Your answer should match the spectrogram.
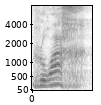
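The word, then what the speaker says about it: רוח: La palabra para espíritu en el hebreo es la palabra que es roaj, que se escribe rua con ch, pero repito, ese pronuncio pronuncia como J. Roaj.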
